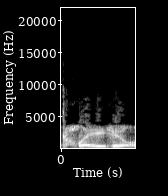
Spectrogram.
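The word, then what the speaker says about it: Cley Hill: in a place called Clay Hill. It's spelled C-L-E-Y, Clay Hill, in Wiltshire, in the south of England.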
